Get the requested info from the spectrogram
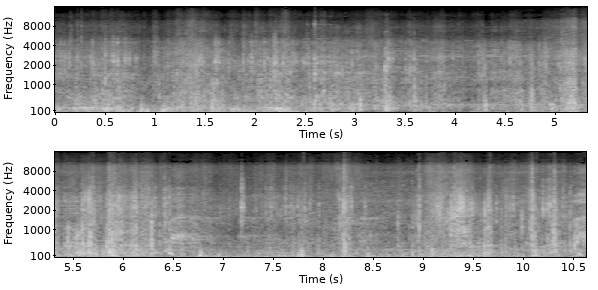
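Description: Mountain bike riding down a dirt forest trail: tyres rolling over packed dirt, with frequent clicks and knocks as the bike's chain and frame rattle over bumps.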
